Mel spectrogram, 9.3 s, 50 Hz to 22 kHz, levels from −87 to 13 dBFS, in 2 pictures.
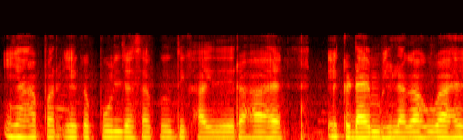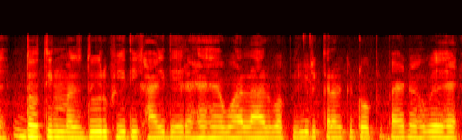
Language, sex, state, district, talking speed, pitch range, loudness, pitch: Hindi, male, Bihar, Gaya, 220 wpm, 150-155 Hz, -18 LUFS, 155 Hz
